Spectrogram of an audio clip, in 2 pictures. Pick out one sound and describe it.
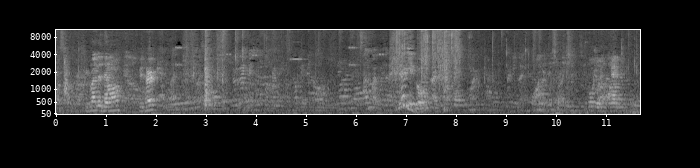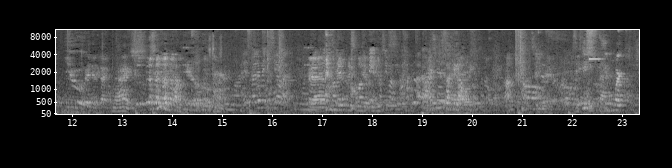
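Men and women talk nearby.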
